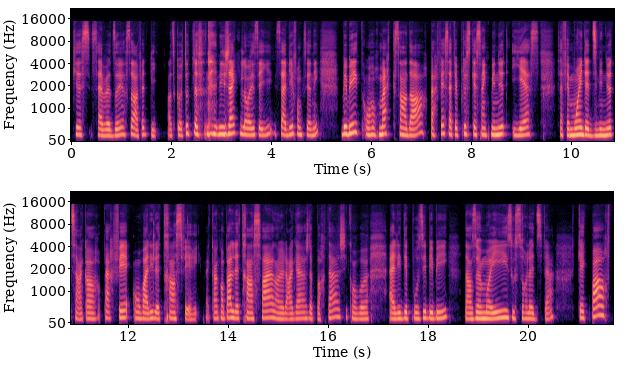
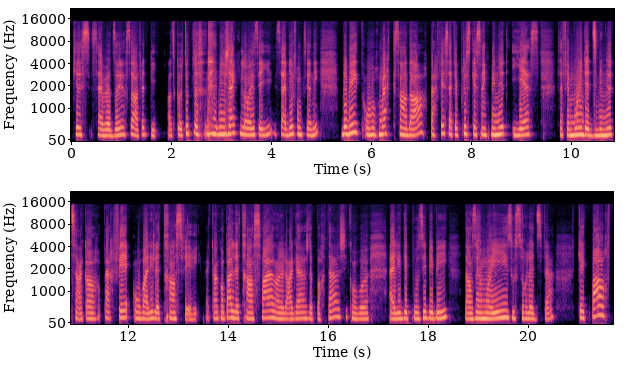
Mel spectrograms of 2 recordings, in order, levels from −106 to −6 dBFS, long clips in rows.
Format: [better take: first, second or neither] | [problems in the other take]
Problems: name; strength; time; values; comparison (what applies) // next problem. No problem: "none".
first | distortion; slight; 7% of the sound clipped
